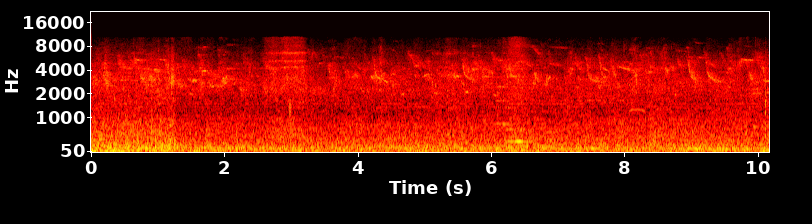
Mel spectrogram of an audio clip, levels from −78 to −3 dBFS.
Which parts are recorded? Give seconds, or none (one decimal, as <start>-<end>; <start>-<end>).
0.0-6.6; 7.4-10.2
